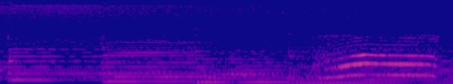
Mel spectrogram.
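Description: Cat meowing in the video game Nancy Drew: Mystery of the Seven Keys, a few drawn-out, close, clear meows flowing one into the next, the last rising in pitch.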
